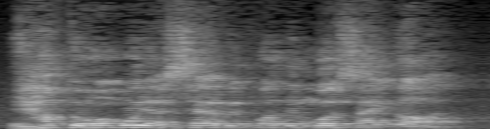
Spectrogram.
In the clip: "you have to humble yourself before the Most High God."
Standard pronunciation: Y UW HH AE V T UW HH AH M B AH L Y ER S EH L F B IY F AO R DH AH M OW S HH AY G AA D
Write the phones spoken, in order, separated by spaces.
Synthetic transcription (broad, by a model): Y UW HH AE F T UW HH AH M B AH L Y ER S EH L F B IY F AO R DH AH M OW S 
